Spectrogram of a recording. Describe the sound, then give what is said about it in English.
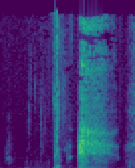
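Soft, moist chewing as Iain Lee eats Jaffa cakes on Talk Radio, with a couple of brief smacking bites followed by a longer, louder squelchy chew that fades out. No talking. “That's why I'm eating some Jaffa cakes.”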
